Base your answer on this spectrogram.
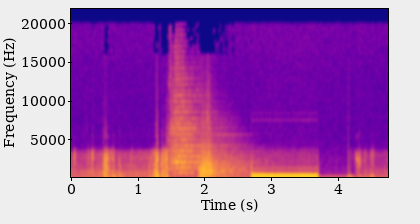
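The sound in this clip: Telephone tone while placing a call: a few clicks and bursts of handset noise lead into a steady mid-pitched electronic tone lasting about a second, followed by more clicks.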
